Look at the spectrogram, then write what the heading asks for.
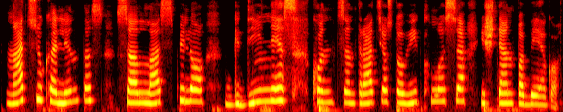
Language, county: Lithuanian, Vilnius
